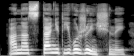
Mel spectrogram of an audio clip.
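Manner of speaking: plain reading voice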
